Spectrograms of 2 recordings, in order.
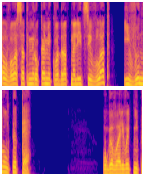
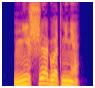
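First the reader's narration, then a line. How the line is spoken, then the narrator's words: Menacing warning. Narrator (Russian): грозно предупредил Влад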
